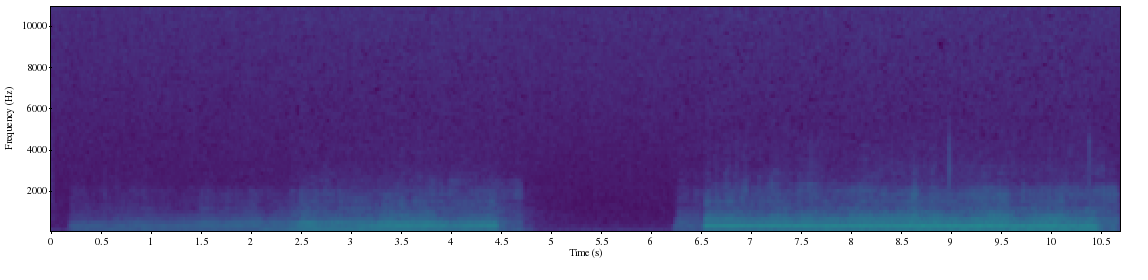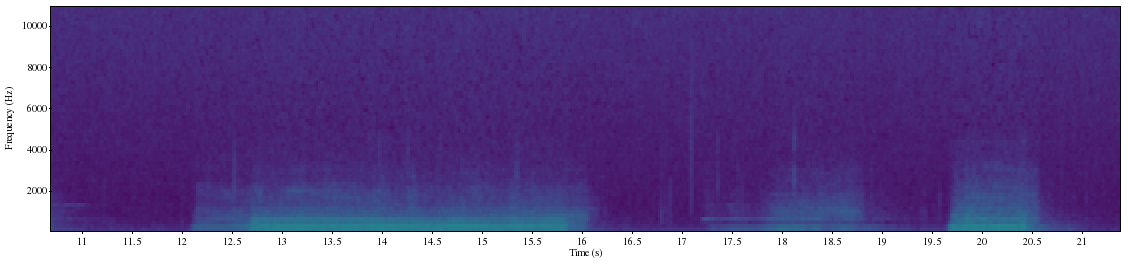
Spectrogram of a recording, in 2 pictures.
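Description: The ocean liner America's deep twin sirens sound three long, loud, droning blasts rich in low harmonics as a ceremonial farewell while the liner weighs anchor, followed by a shorter, higher-pitched horn tone and one final brief blast.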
